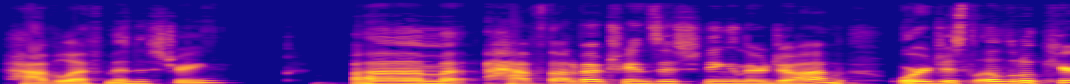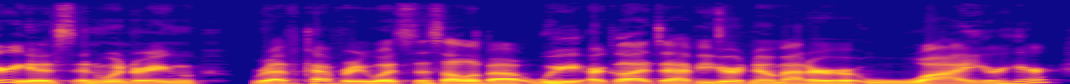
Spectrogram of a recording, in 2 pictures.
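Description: A woman's voice: fairly low pitch, expressive, normal speed, a bit bright. A woman hosting a podcast in casual chat, friendly and talkative, laughing along and using an occasional um. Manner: chatty and friendly, laughs along, adds fillers like um. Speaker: podcast host.

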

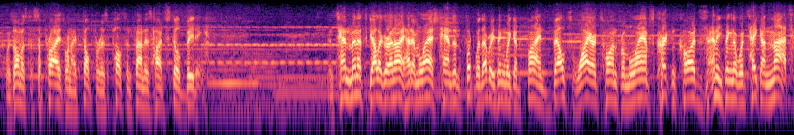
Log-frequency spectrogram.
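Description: An actor playing a tough, wry sea captain who narrates an old radio adventure in a clipped, hard-boiled manner. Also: male voice, on the high side, brisk, natural voice. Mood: tense, dramatic. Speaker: narrator and lead character. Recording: muffled vintage radio recording, loud music. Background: dramatic music.

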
